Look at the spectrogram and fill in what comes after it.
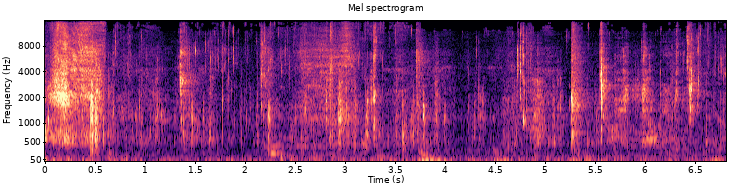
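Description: Close-up eating sounds: two people chewing and smacking mouthfuls of pork curry and rice eaten by hand, with many small irregular wet mouth clicks.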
